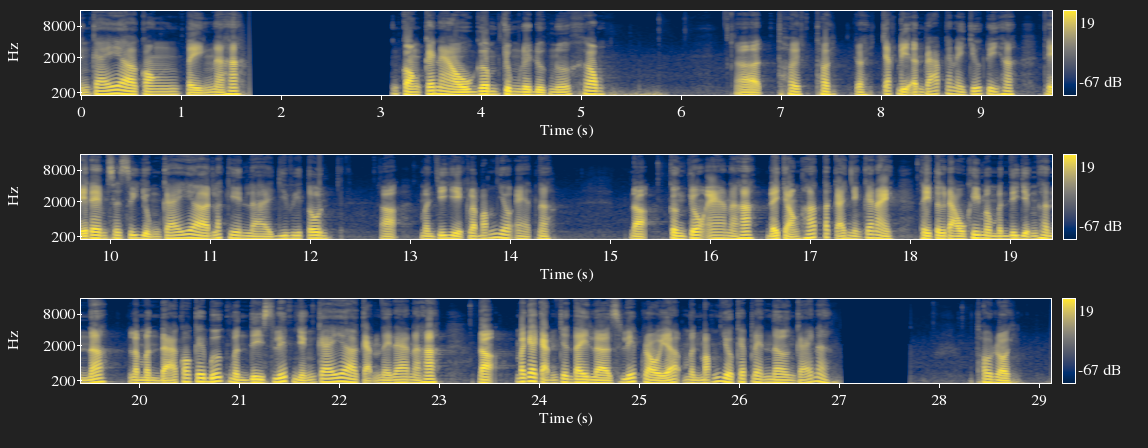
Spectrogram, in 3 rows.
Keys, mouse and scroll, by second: 0.7 right click, 1.3 click, 1.7 scroll down 1, 1.7 F4, 1.9 middle click, 2.0 F4, 2.1 scroll up 1, 2.3 click, 2.5 scroll down 1, 2.8-3.7 scroll up 1, 4.5 click, 5.2-5.7 scroll down 1, 6.2 middle click, 6.7 click, 7.6 middle click, 9.6 click, 12.9-14.0 drag, 17.6 middle click, 18.1 alt+middle click, 21.7 alt+middle click, 23.5 middle click, 25.9 click, 27.0 click, 27.2 alt+middle click, 28.9 middle click.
